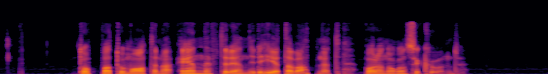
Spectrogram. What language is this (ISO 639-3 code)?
swe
